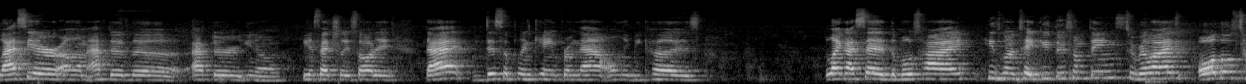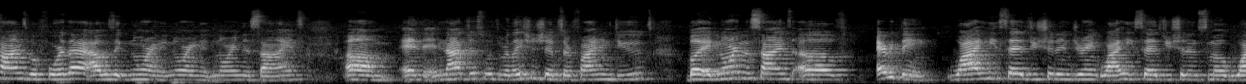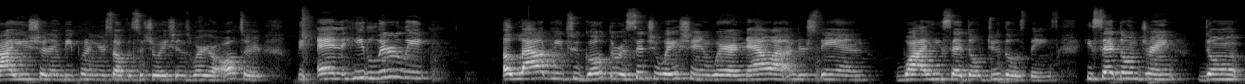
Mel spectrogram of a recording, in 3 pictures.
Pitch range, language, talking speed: 215-250 Hz, English, 180 wpm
